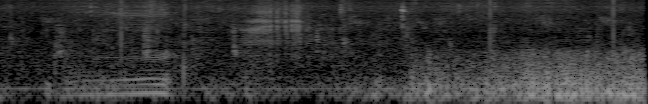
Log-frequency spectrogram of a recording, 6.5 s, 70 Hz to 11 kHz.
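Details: Cow lowing in a traditional English cattle yard on a winter afternoon, with calves separated from their mothers; recorded on a matched pair of Rode M5 microphones. One low, droning moo lasts about a second, followed by shuffling and rustling as the animals move about.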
